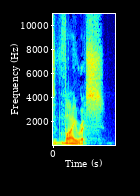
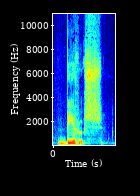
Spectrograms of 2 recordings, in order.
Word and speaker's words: virus: And the final word is virus. Don't be tempted to pronounce that virus. Virus.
